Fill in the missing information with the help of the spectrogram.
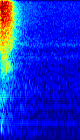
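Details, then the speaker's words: A single small, hissy sneeze from one with a cold, then near silence. "my god did you hear that little sneeze that's Oliver he has a cold he has a cold he's feeling very sorry for himself"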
